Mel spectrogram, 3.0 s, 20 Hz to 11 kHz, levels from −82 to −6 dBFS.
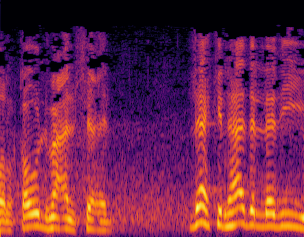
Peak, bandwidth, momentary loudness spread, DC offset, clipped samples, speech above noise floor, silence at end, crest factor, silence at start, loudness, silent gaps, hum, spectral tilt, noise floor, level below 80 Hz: -4 dBFS; 7.8 kHz; 21 LU; under 0.1%; under 0.1%; 20 dB; 0 s; 14 dB; 0 s; -18 LUFS; none; none; -5.5 dB/octave; -38 dBFS; -60 dBFS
